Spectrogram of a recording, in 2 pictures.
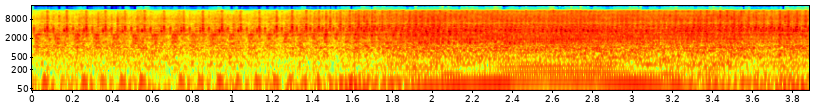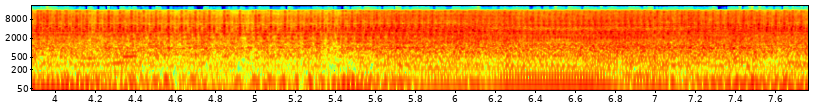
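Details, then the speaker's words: Hero Xtreme Sports motorcycle, 51,129 km, engine never opened: light metallic kit-kit ticking about four per second at idle, quickening and swelling as throttle is slowly opened; worn timing chain rattle, chain later replaced. "तो अभी हमारी bike idling में है और sound सुने, इसके अंदर से kit kit kit kit sound आ रही है।"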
